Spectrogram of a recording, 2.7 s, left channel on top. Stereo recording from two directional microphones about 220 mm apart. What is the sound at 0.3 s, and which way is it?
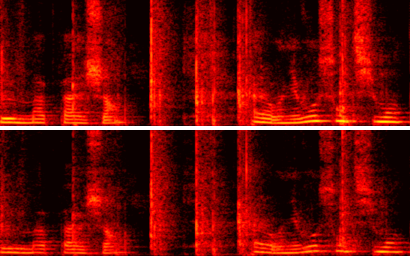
A woman's voice, 40° left (ahead or behind).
